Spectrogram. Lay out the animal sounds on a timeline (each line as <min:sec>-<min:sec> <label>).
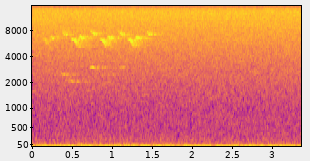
0:00.0-0:01.6 Black-and-white Warbler (Mniotilta varia)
